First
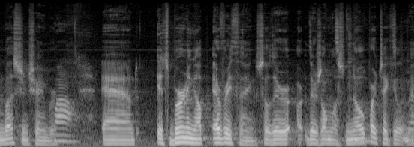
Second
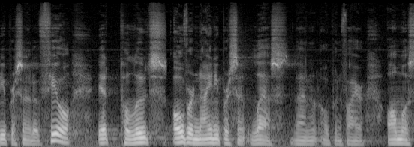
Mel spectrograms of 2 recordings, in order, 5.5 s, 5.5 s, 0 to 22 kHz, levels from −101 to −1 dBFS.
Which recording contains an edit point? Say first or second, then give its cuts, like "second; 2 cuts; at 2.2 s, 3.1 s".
second; 1 cut; at 2.2 s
